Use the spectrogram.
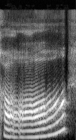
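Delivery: ko with pitch rising through the syllable. Lesson on high class consonants: rising tone on ko. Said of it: "can you hear the tone? It's rising, right?".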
